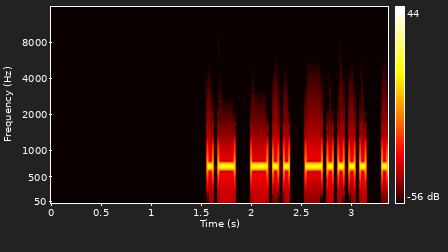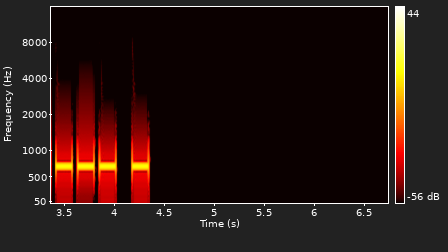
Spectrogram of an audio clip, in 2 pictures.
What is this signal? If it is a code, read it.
Morse code, heard as a keyed tone, about 22 wpm, 700 Hz. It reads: AD6JT
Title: USA Call Signs - 5 Characters - Repeated 2x - 22wpm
